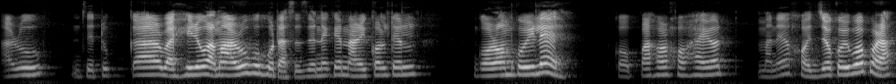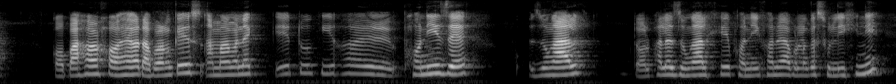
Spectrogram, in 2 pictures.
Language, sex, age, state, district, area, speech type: Assamese, female, 30-45, Assam, Biswanath, rural, spontaneous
